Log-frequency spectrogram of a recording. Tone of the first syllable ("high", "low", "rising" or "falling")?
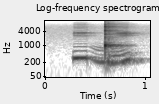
high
